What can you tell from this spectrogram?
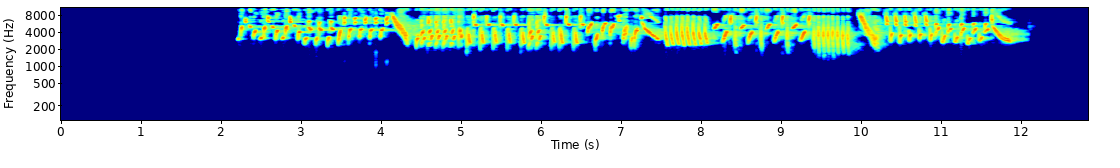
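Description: European goldfinch (Italian cardellino) singing one continuous song phrase of about ten seconds: rapid high twittering and trills with quick sweeps and a couple of buzzy stretches, ending on a falling note.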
